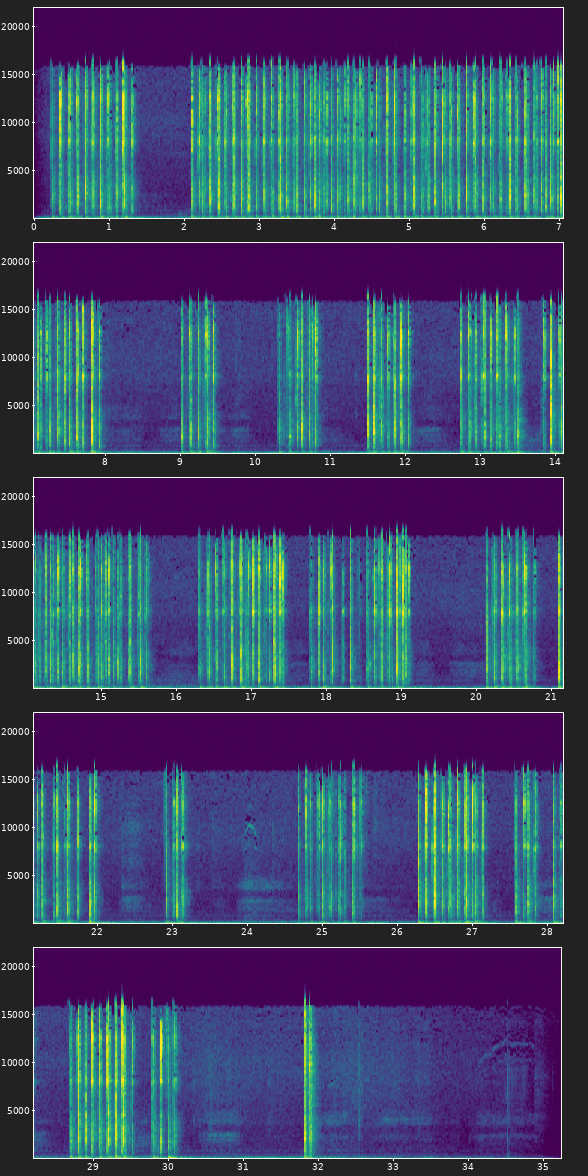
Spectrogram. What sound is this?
Typing on Apple pro keyboard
